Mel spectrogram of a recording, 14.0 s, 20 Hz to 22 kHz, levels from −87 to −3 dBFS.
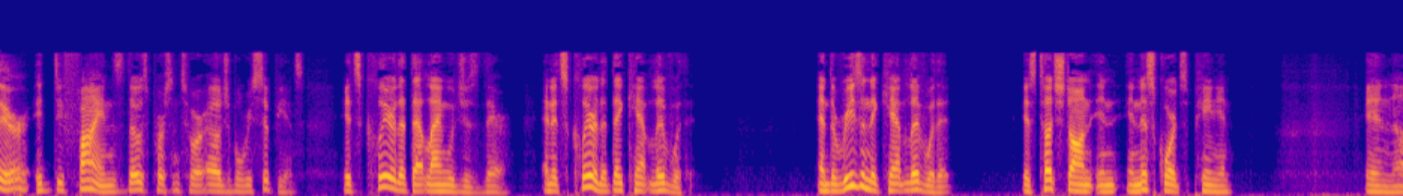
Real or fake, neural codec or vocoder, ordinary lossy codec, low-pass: fake; codec, 16 kHz in and 24 kHz out, 0.4 kbps, LongCat-Audio-Codec, two codebook decoder; MP3, 48 kbps; 7.2 kHz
